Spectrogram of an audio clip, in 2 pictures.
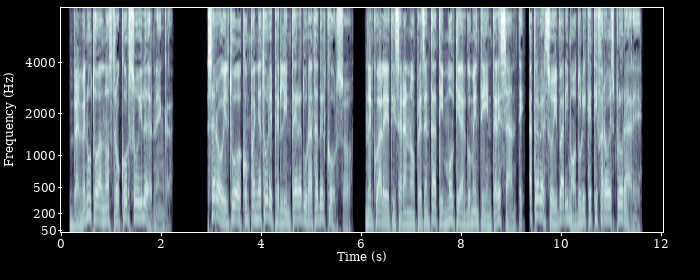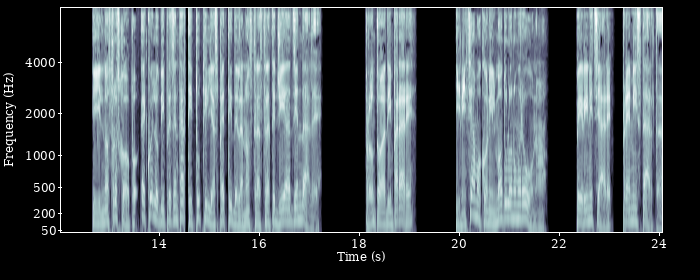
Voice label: italian voice over male elearning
